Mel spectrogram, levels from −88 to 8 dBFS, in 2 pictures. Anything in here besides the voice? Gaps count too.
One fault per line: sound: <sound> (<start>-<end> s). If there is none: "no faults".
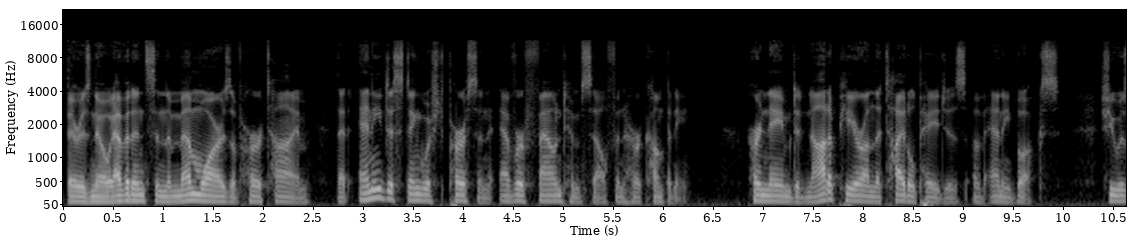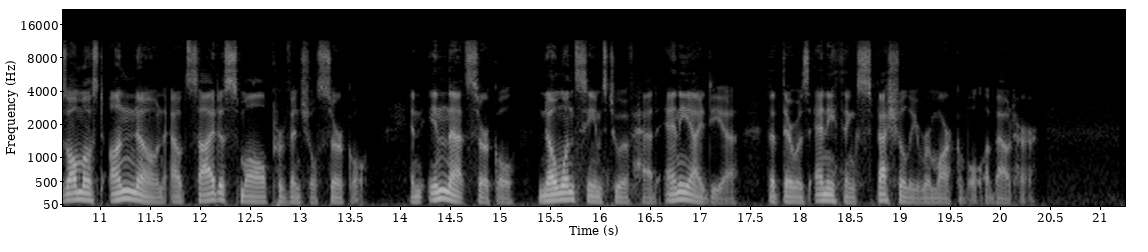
no faults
